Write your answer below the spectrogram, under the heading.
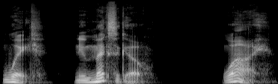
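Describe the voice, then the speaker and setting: A man's voice: fairly low pitch, expressive, slow, husky, no echo, full character voice. A man playing a dry, skeptical, protective teenage boy in an audio drama, with sardonic delivery.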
